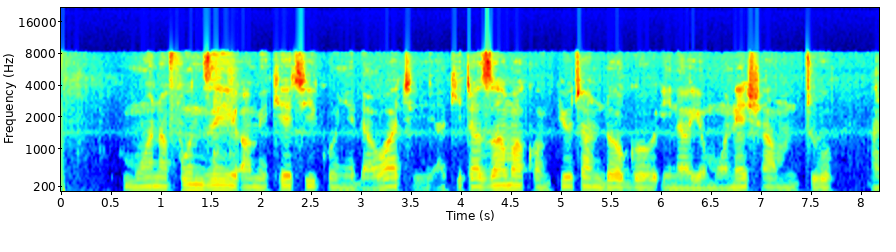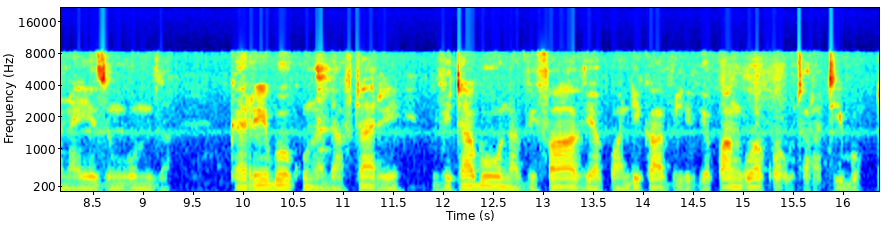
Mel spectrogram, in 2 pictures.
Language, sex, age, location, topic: Swahili, female, 18-24, Nairobi, education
